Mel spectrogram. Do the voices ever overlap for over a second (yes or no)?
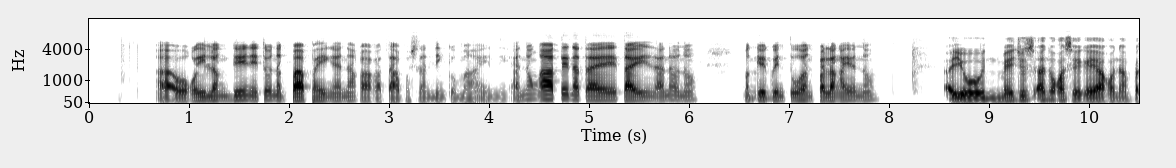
no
